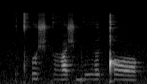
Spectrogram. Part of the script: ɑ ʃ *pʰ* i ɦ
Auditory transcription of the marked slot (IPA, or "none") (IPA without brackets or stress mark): b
